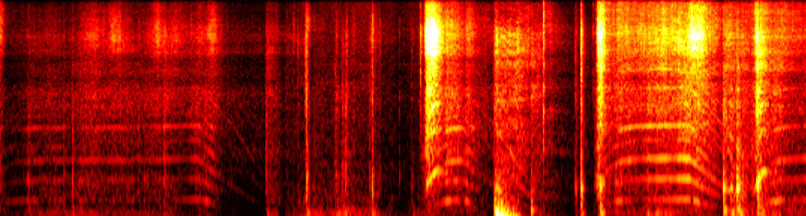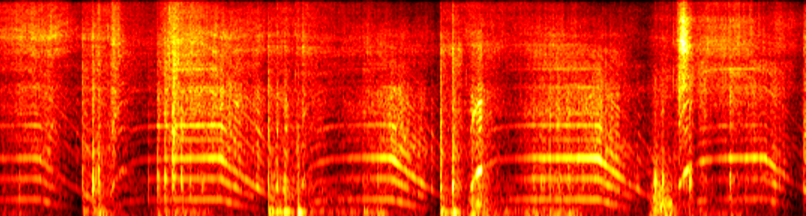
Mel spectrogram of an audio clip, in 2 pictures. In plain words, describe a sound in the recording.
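A cordless electric screwdriver whirs in short bursts, speeding up and slowing down.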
